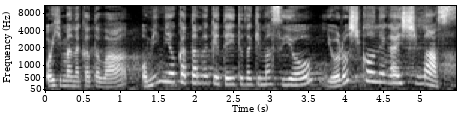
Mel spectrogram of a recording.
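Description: A fairly slow, high-pitched woman's voice with very wide pitch swings and hardly any pauses. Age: 20s. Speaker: podcast co-host. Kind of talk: casual chat.

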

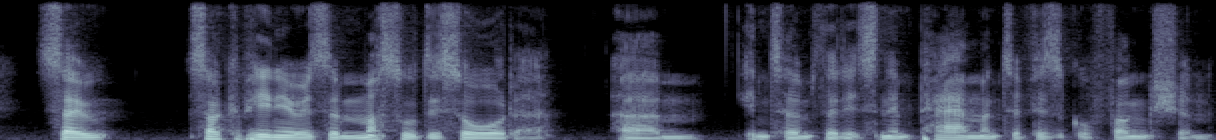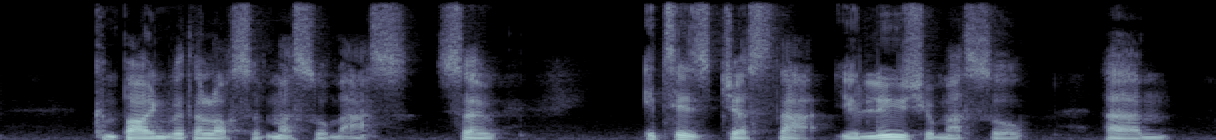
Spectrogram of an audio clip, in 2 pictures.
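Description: Very deep and low in pitch, a man talks with fairly even intonation. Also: very clean recording, silent background. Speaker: podcast co-host. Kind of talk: casual chat.

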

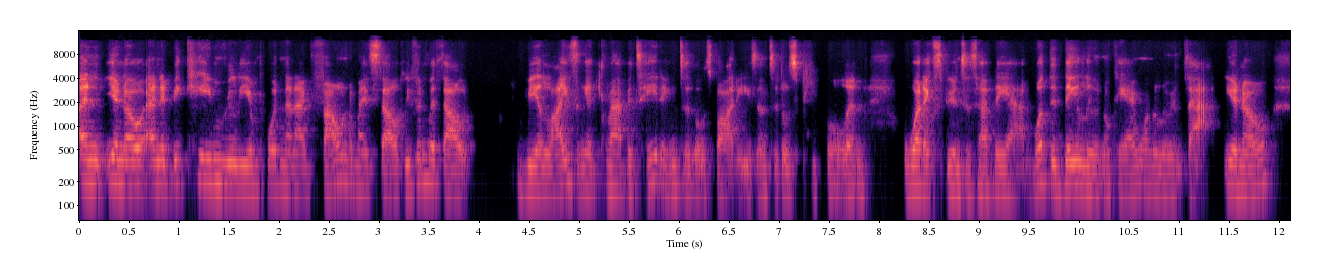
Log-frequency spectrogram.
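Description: Speaking at a fairly quick pace, a woman with a very deep, low pitch sounds somewhat breathy, her intonation fairly even. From Trinidad. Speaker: podcast host, physical therapist. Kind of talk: interview; scripted outro.

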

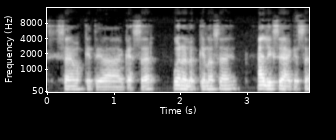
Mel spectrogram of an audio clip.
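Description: A man with a Chilean accent talks at a fairly slow pace in a fairly high pitch. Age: 20s. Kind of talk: casual chat.

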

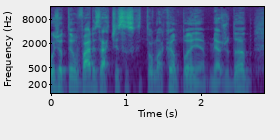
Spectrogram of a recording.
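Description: Swinging very widely in pitch, a man speaks at a fairly quick pace in a very clean recording with a silent background. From Brazil, Ceilândia (Federal District). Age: 40s. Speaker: rapper. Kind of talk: casual chat. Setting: studio.

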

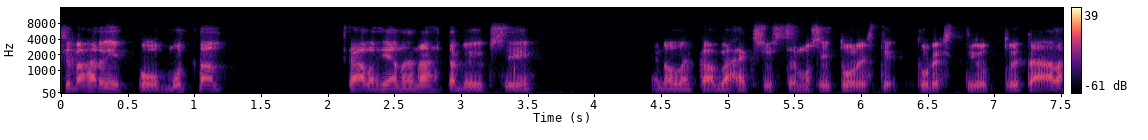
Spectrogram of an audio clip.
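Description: Pausing long and often, a man speaks at a moderate pace in a dry, close recording with no echo. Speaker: musician and former journalist. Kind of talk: casual interview chat. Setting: video call from home (children's room).

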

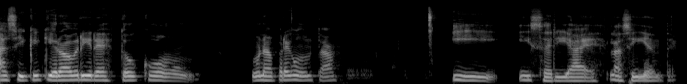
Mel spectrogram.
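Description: Speaking at a very slow pace, a woman uses monotone, flat intonation with long, frequent pauses. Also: medium pitch for a woman. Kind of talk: inspirational testimony monologue.

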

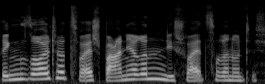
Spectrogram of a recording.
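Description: An ordinary speaking voice from a woman, fairly quick and with ordinary pitch variation, in a very clean recording with a silent background. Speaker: traveler, interview guest. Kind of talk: interview. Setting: outdoors on a bench.

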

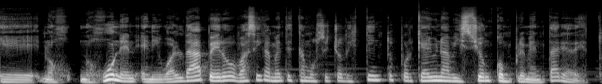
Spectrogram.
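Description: Dark and mellow in tone, this man's fairly high voice moves at a moderate pace with lively intonation and a somewhat breathy quality. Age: 50s. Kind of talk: radio panel discussion on faith and marriage.

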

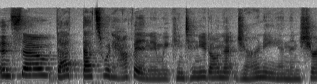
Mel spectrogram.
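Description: Fairly high in pitch, a woman talks with an American accent. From Oklahoma City. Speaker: nonprofit communications and marketing lead. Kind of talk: casual interview.

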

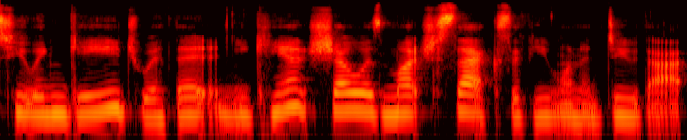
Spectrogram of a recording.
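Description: A woman's fairly high voice with fairly even intonation, an unremarkable speaking voice. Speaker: magazine editor, podcast host. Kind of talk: casual interview chat.

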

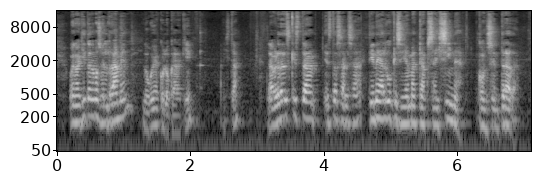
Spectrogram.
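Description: Over noticeable background noise, a man talks at a very fast pace with big swings in loudness. His pitch is fairly high, with ordinary variation. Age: young. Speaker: podcast co-host. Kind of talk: food challenge demonstration. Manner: animated.

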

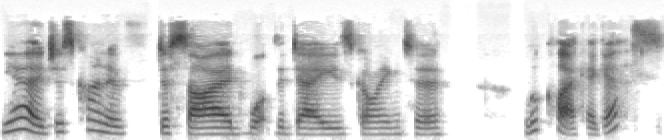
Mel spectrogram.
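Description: With an Australian accent, a woman speaks at a fairly slow pace in a dry, close sound with no echo. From Tasmania, Australia. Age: 30s. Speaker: natural perfume maker and business owner. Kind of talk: interview.

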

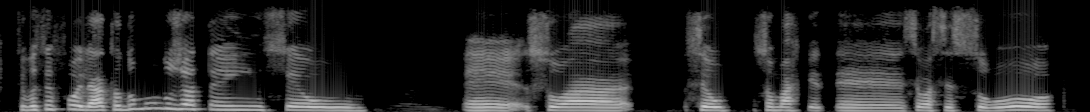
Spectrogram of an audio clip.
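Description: The speaker has a Paraíba accent and ordinary pitch variation. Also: woman. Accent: Paraíba (northeastern Brazilian). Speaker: podcast co-host. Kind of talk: casual chat.

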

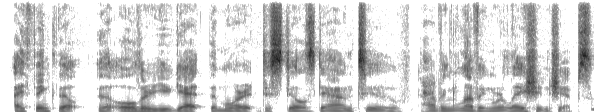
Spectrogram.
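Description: A man with an American accent talks fairly slowly and almost without pauses, his fairly low voice dark and mellow at a very even loudness, in a dry, close recording with no echo that is very clean against a silent background. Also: fairly even intonation. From US Pacific Northwest, Portland. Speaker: entrepreneur. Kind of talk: casual chat.

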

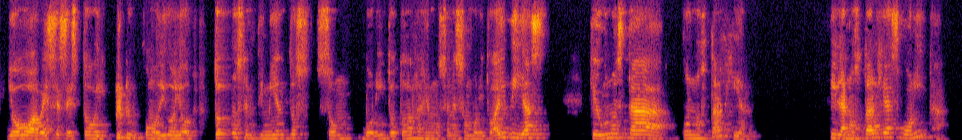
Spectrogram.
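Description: A woman with a plain, everyday voice, medium pitch, fairly even intonation and a fairly slow pace. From Cuba, Santa Clara. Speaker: dancer and choreographer. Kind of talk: casual interview.

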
